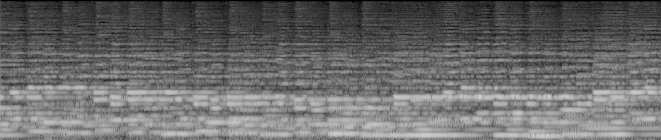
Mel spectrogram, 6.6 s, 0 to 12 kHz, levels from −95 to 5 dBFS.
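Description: Listening to this music clip, nothing stood out as a technical problem at any point.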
